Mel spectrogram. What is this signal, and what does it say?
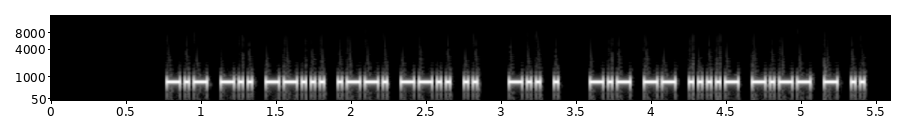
Morse code, heard as a keyed tone, about 40 wpm, 700 Hz. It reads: KD7PZI DE KM4YTI
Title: USA Callsign DE Callsign - 6 Characters - 40wpm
